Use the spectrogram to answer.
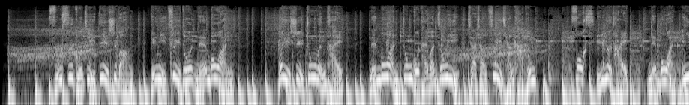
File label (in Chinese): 男, 电台包装, 活力动感; 磁性稳重 轻松活泼; 福斯国际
